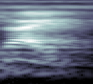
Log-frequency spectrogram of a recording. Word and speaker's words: write: পরে আর আছে, এজন্য ডাবলিউটা উচ্চারণ না হয়ে কি থাকবে, সাইলেন্ট থাকবে, এবং আমরা আর থেকে উচ্চারণ করব।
